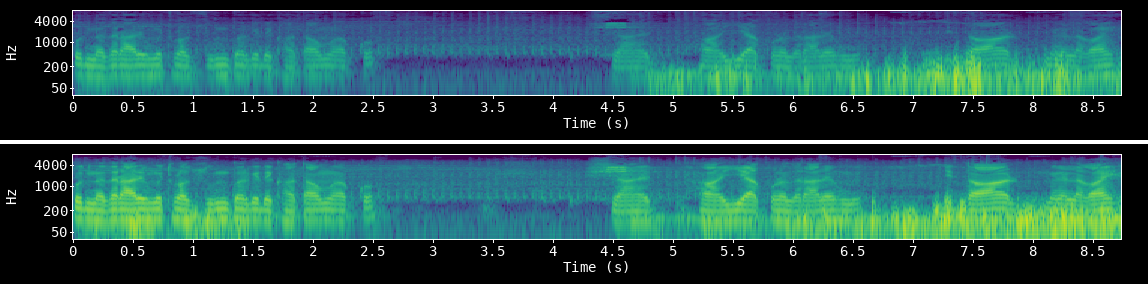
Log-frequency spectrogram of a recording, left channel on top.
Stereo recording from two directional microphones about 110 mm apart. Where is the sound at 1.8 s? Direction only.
25° right (ahead or behind).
